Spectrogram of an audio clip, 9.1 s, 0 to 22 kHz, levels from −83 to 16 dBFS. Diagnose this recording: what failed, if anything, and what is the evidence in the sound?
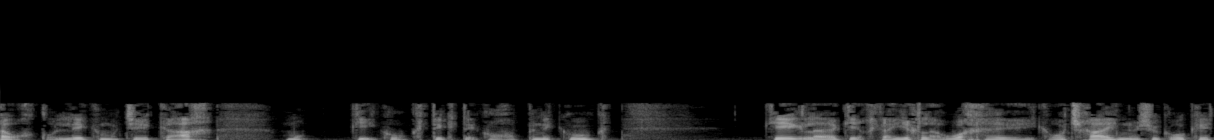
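The codec stage is at fault: throughout the speech nothing sounds above 5.8 kHz, and plainly audible watery, swirling artefacts come and go. That likely points to MP3 compression at a low bitrate, about 24 kbps, cutting treble and zeroing weak bands frame by frame. A plain low-pass filter would remove treble without the shifting swirl.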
